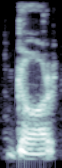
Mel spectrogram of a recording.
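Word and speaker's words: gār: That's a so-called hard G. That's a stop, gar.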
